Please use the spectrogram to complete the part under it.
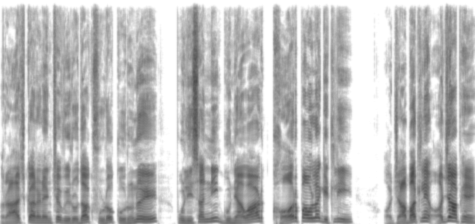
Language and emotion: Goan Konkani, surprised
